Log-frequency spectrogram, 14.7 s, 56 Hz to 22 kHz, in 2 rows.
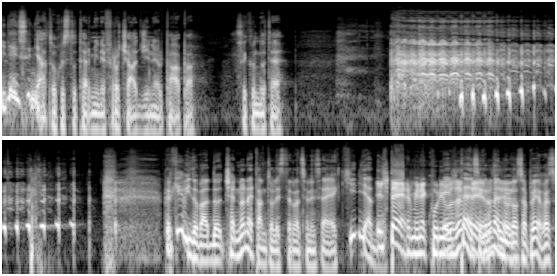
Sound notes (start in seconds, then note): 5.1 laughing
